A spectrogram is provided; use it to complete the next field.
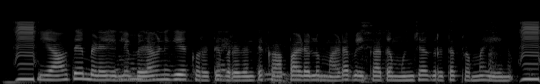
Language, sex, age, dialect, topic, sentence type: Kannada, female, 25-30, Central, agriculture, question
